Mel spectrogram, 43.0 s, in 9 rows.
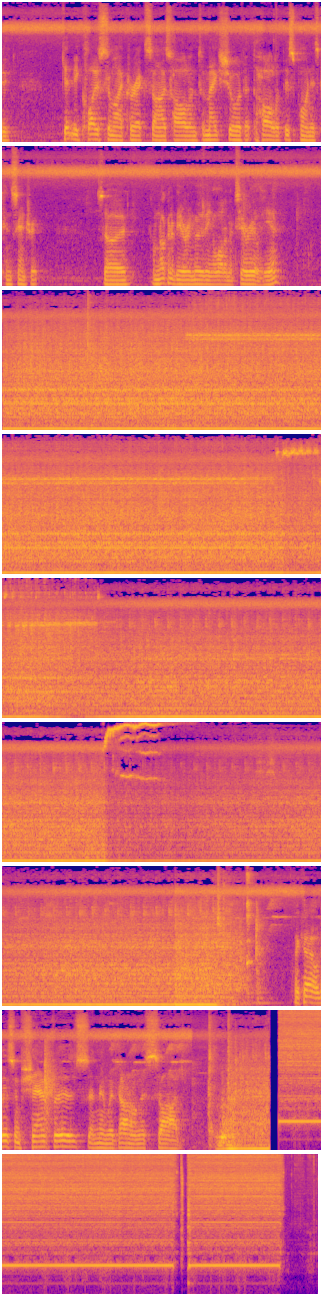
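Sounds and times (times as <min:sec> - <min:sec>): lathe motor hum: 0:09.6 - 0:32.4.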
